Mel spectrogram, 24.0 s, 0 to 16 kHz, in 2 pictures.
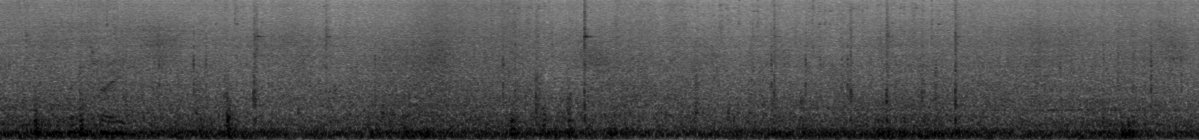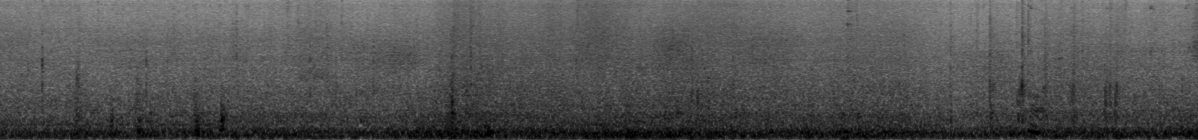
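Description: Strong wind of around 30 knots and rain buffet a sailing boat at sea in bad weather, making a loud, steady roar with rumbling low-end gusts and scattered knocks throughout, and a voice talks over it.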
